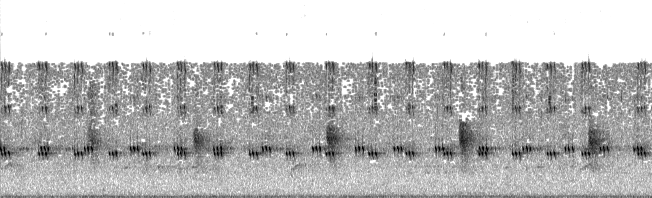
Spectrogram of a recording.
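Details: Morning meadow crickets chirping steadily, each chirp a tight cluster of high pulses, coming about twice a second, with occasional faint upward sweeps and a continuous low background hum.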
